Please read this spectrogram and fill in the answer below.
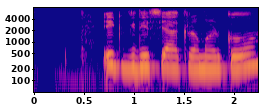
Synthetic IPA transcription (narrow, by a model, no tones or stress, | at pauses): ekbid̪esjakrʌmʌɽko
